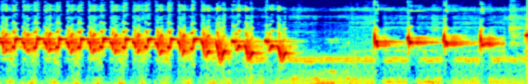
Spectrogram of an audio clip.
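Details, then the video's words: Sooty-headed bulbul giving a long rapid 'ropel' song, played to make other bulbuls sing: a fast bubbling run of quick chattering notes for three seconds, a pause with a steady thin tone, then a few louder slurred notes. "trucukan gacor TARUNG ROPEL PANJANG pancingan trucukan agar bunyi jadikan burung trucuk gacor EMOSI"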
